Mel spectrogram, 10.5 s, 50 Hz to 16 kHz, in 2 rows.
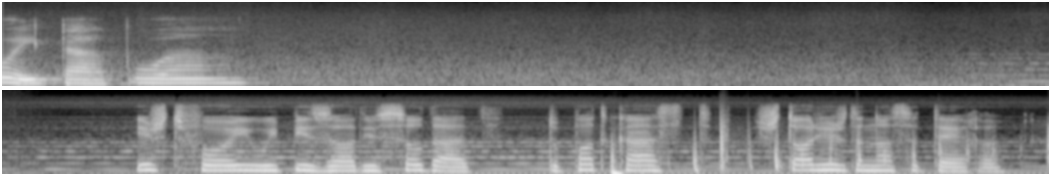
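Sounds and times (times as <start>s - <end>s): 
speech: 0.0s - 1.3s, 5.9s - 10.4s
ocean waves washing onto the shore: 1.3s - 5.0s.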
